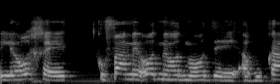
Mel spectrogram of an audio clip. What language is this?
Hebrew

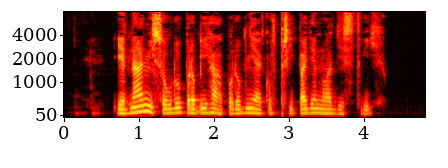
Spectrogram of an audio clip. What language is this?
Czech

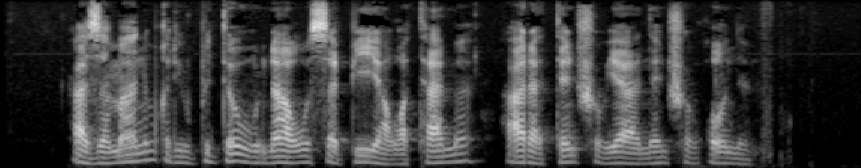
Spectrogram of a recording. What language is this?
Kabardian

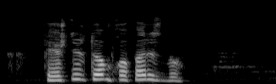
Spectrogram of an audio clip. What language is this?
Central Kurdish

